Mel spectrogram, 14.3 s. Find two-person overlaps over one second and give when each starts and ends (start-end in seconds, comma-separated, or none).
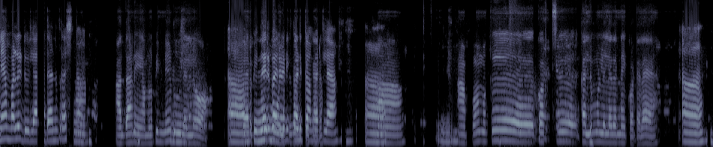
4.8-6.5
